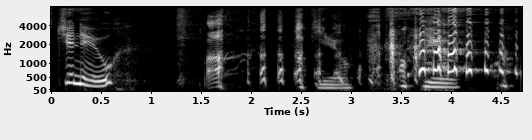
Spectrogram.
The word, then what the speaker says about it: Juneau: I will- Juneau is Janu. Janu. Yes. It's spelled just like it sounds. Yeah. I hate that it's true. It annoys me. But that's basically true. That I could have just sounded this out like a fucking second grader and probably had it. Maybe. No. I wouldn't Juneau. have got that. Janu. Janu. Like Janu. canoe. Rhymes with canoe. Spelled That's the right. exact same way.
